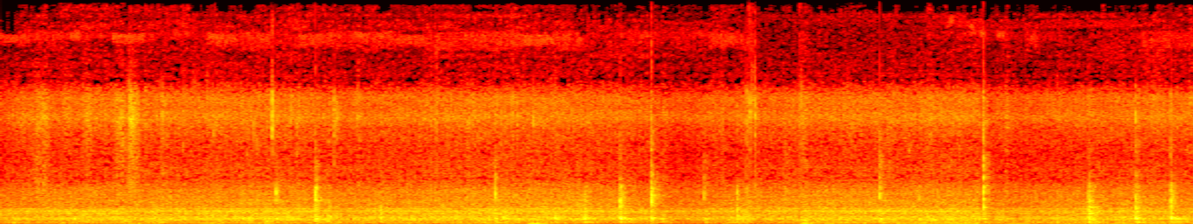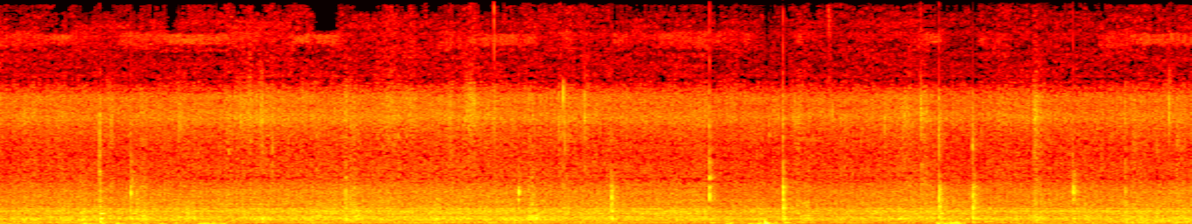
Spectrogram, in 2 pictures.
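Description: Wooden spatula stirring a thick cream sauce with chunks of chicken in a nonstick frying pan, with scattered light clicks and scrapes against the pan, over a steady simmering hiss.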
